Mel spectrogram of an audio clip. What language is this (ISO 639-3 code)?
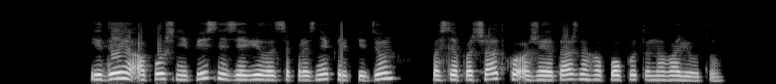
bel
